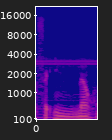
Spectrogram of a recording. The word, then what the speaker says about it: فإنه: We have إشباع of ها الضمير, and the word فإنه, the ها has to be pronounced like a long vowel because it's preceded by a letter with a حركة, with a short vowel.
